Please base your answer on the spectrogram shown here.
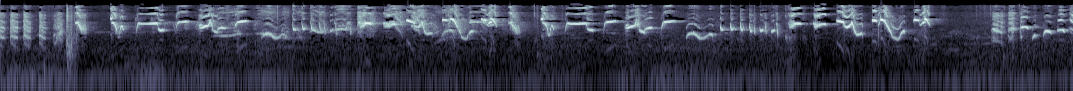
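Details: Caged oriental magpie-robin (kacer) in loud, continuous song used to stir other birds into singing; dense run of varied whistles, sharp upslurs and downslurs and quick chips, barely pausing for ten seconds.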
